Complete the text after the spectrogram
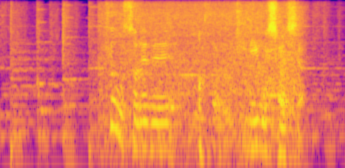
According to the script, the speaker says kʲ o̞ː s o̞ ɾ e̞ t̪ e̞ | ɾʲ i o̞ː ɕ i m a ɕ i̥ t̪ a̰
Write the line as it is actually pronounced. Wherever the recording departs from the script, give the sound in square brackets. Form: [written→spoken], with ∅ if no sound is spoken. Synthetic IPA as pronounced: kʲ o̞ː s o̞ ɾ e̞ [t̪→d̪] e̞ | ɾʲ i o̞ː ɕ i m a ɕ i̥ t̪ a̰

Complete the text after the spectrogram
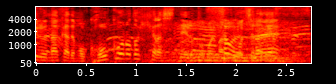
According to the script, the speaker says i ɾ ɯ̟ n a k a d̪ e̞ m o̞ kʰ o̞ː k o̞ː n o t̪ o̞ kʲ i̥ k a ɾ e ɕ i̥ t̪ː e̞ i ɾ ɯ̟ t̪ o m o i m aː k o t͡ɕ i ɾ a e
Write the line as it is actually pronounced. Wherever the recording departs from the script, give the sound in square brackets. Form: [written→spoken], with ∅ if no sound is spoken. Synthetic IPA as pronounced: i ɾ ɯ̟ n a k a d̪ e̞ m o̞ kʰ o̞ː k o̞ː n o t̪ o̞ kʲ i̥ k a ɾ [e→a] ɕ i̥ t̪ː e̞ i ɾ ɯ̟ t̪ o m o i m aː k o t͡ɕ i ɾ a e

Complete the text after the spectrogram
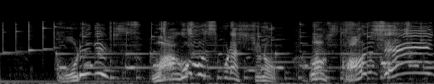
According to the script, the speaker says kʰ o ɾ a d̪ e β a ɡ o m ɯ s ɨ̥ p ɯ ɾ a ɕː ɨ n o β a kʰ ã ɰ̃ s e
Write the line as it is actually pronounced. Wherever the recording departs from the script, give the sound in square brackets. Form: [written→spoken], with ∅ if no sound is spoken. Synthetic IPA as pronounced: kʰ o ɾ [a→e] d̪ e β a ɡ o m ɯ s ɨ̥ p ɯ ɾ a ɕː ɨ n o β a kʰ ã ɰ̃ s e

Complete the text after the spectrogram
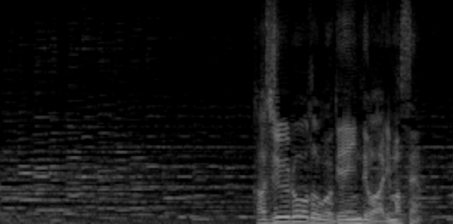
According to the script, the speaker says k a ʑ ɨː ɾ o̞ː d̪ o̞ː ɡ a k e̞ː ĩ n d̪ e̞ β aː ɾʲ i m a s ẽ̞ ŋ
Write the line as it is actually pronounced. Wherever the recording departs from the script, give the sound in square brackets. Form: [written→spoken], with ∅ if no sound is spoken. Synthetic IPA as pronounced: k a ʑ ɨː ɾ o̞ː d̪ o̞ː ɡ a [k→ɡ] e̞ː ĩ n d̪ e̞ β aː ɾʲ i m a s ẽ̞ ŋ

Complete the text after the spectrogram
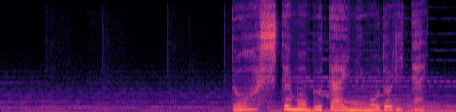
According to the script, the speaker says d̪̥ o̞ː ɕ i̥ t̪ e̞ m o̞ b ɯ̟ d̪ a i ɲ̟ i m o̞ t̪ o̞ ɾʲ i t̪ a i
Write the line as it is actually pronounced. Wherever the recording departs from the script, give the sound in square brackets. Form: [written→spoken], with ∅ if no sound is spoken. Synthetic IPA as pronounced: d̪̥ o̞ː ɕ i̥ t̪ e̞ m o̞ b ɯ̟ [d̪→t̪] a i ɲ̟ i m o̞ [t̪→d̪] o̞ ɾʲ i t̪ a i

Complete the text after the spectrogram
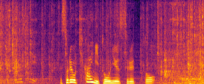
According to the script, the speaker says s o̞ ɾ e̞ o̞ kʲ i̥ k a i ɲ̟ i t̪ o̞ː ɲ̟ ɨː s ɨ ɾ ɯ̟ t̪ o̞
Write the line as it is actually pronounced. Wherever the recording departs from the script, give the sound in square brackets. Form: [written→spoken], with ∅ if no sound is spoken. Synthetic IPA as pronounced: s o̞ ɾ e̞ o̞ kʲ i̥ k a i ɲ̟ i t̪ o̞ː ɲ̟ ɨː s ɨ ɾ ɯ̟ t̪ o̞

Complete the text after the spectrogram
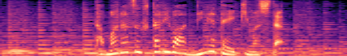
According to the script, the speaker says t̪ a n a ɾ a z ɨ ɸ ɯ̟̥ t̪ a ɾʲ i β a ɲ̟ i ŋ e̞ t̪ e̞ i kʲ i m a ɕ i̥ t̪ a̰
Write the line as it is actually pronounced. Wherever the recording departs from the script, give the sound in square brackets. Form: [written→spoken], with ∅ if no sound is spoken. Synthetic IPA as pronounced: t̪ a [n→m] a ɾ a z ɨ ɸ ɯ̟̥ t̪ a ɾʲ i β a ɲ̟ i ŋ e̞ t̪ e̞ i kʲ i m a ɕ i̥ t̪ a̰

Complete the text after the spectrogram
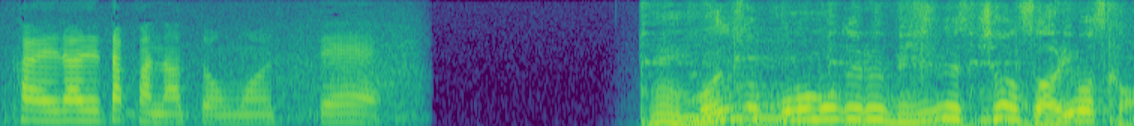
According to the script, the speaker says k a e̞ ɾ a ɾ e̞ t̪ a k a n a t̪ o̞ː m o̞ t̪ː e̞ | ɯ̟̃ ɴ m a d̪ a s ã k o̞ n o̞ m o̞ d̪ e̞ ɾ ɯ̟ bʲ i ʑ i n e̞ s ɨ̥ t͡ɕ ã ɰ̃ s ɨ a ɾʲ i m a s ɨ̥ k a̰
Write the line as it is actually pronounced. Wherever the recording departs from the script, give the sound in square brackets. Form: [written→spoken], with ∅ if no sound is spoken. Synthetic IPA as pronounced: k a e̞ ɾ a ɾ e̞ t̪ a k a n a t̪ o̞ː m o̞ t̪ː e̞ | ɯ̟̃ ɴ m a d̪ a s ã k o̞ n o̞ m o̞ d̪ e̞ ɾ ɯ̟ bʲ i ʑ i n e̞ s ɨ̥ t͡ɕ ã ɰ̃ s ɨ a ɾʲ i m a s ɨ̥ k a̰

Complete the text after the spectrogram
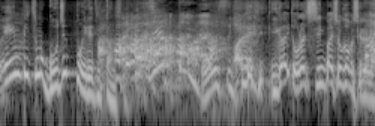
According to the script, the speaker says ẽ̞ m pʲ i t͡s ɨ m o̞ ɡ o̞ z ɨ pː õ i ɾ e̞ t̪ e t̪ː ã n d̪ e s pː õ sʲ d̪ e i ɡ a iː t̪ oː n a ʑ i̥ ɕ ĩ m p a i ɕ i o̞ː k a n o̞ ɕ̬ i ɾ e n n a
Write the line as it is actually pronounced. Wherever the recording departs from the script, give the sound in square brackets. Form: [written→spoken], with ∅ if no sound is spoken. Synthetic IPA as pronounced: ẽ̞ m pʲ i t͡s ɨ m o̞ ɡ o̞ [z→ʑ] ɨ pː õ i ɾ e̞ t̪ e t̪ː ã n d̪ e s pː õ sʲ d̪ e i ɡ a [iː→i] t̪ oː n a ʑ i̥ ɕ ĩ m p a i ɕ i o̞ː k a [n→m] o̞ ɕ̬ i ɾ e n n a

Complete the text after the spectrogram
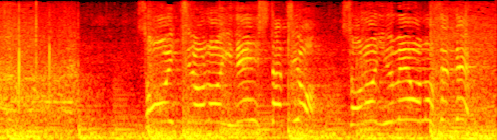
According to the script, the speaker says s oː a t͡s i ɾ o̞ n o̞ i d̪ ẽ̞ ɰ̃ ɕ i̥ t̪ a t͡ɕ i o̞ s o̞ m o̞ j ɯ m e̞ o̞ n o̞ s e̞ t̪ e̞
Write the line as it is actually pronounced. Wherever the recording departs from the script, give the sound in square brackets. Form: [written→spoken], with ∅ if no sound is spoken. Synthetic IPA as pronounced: s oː [a→i] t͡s i ɾ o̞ n o̞ i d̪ ẽ̞ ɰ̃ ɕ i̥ t̪ a t͡ɕ i o̞ s o̞ [m→n] o̞ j ɯ m e̞ o̞ n o̞ s e̞ t̪ e̞

